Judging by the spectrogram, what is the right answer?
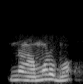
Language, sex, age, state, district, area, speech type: Odia, male, 60+, Odisha, Jajpur, rural, conversation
